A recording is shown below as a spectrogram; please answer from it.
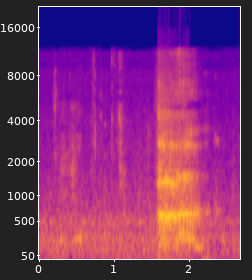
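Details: Loud, drawn-out voiced belch about half a second long after quiet background talk, while eating a meal at home after drinking soda; ordinary burping.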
